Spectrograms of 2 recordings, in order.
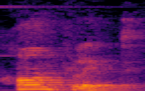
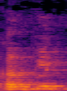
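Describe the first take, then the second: First: The first syllable has a long 'ah' vowel. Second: The first syllable has a short 'uh' vowel.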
